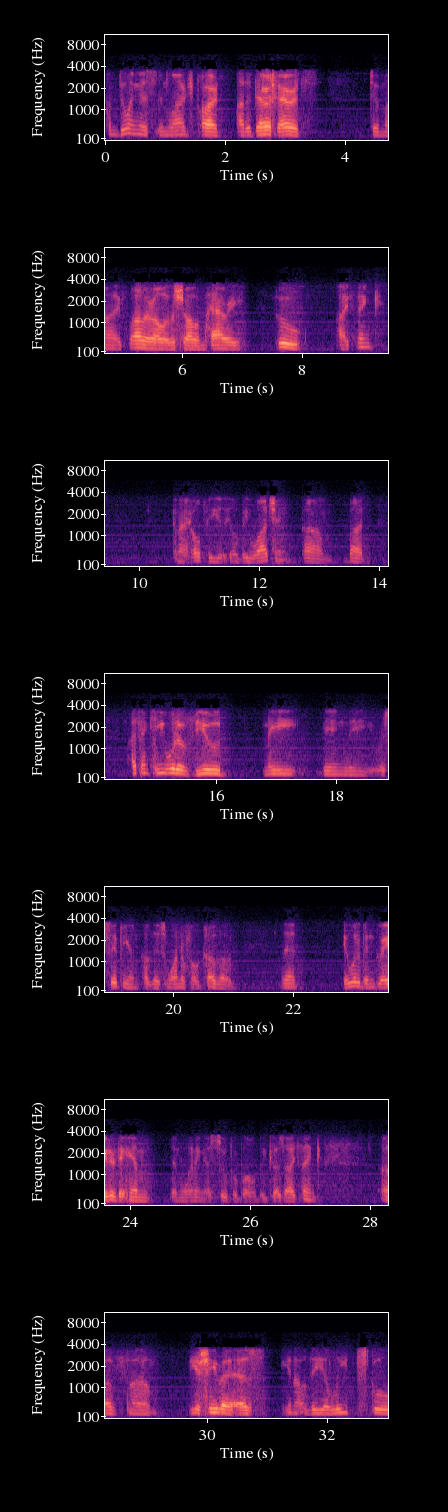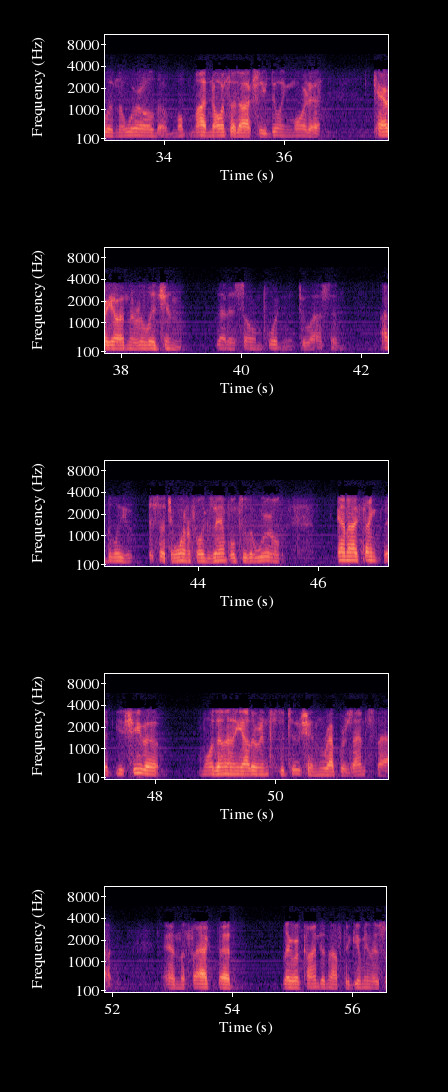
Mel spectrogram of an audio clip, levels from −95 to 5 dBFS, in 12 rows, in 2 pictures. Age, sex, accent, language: 60-79, male, American, English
